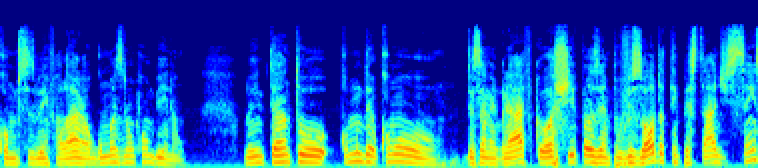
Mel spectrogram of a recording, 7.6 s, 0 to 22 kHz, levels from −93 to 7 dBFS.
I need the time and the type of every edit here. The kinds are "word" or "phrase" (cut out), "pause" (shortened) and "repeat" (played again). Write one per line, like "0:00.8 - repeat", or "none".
none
